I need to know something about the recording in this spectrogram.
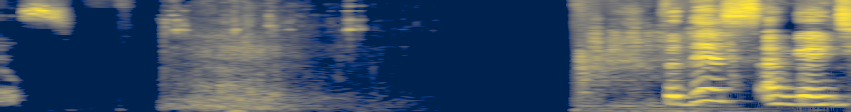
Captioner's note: roller skates passing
